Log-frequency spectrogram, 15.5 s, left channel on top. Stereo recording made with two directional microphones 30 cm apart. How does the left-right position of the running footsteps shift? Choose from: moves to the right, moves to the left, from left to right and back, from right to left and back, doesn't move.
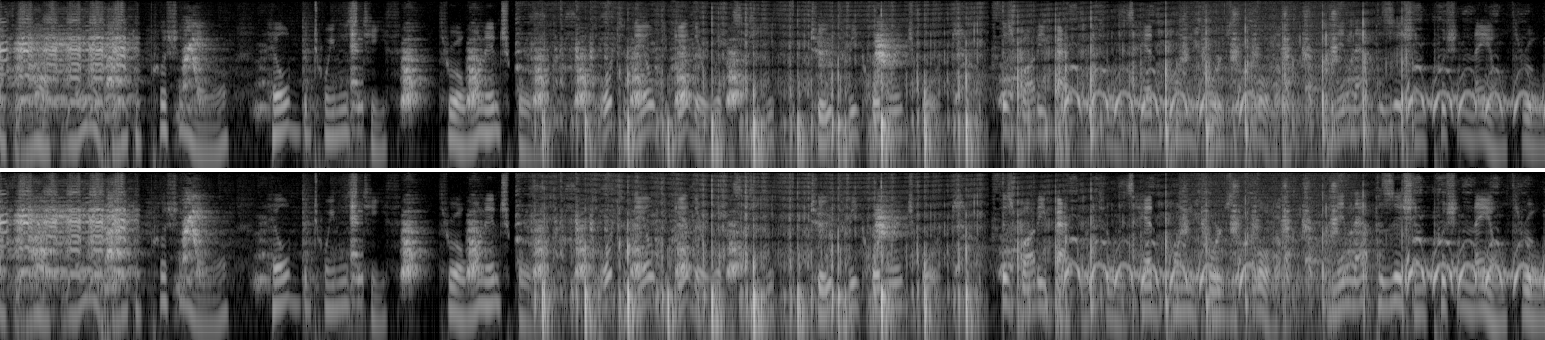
moves to the left.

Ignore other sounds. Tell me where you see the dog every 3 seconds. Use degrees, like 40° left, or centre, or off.
30° right, 10° left, 20° left, 10° left, 20° right.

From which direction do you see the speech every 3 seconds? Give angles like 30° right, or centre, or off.
30° left, 20° left, centre, 20° right, 30° right.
